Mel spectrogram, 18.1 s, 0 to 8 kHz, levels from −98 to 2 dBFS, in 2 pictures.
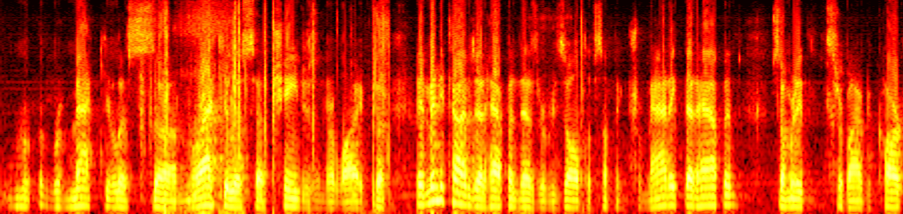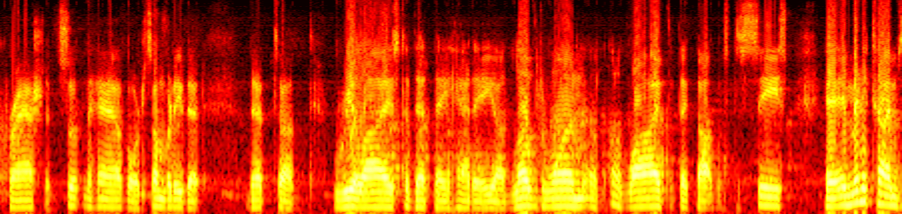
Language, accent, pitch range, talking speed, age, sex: English, American, 105-130 Hz, 175 wpm, 50-69, male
